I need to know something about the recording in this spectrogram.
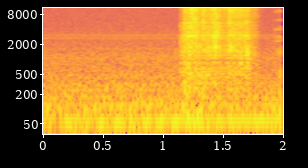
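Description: macOS Empty Trash sound effect: a short paper-crumpling noise about a second in, over faint room tone.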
